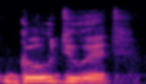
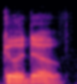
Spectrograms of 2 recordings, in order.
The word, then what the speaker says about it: Godot: it's it's pronounced as go do it no it's not yes it is it is a French gaming company that is therefore pronounced Godot oh that's so stupid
